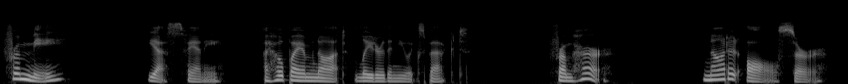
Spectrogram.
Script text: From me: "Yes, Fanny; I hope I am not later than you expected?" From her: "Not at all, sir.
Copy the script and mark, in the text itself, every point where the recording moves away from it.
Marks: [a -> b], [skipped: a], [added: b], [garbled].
From me: "Yes, Fanny; I hope I am not later than you [expected?" -> expect] From her: "Not at all, sir.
